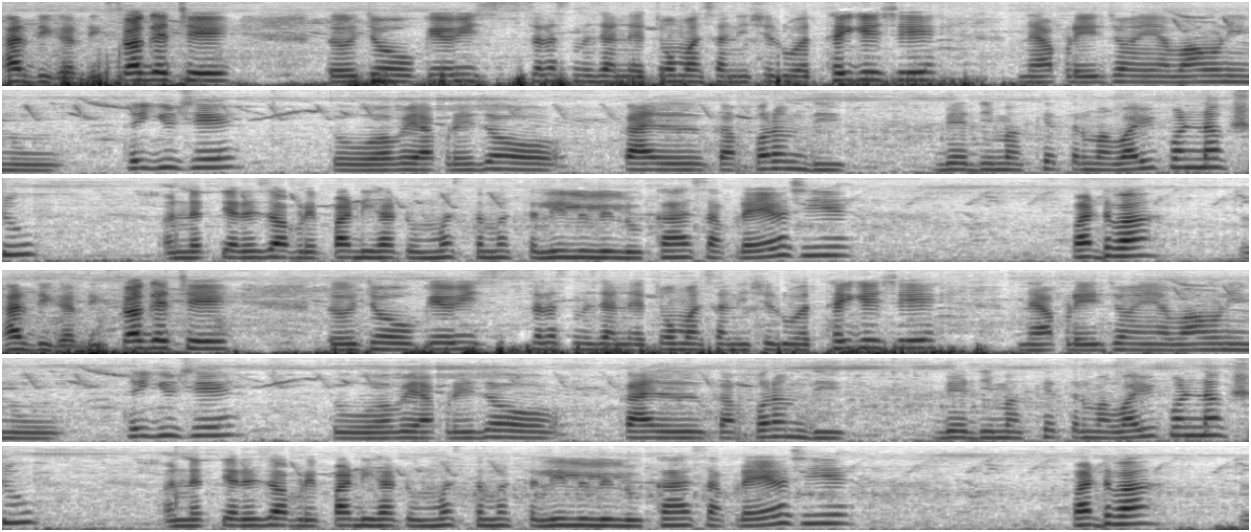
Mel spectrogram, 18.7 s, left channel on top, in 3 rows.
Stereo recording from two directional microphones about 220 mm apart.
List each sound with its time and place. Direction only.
0.0 s speech: 10° left (ahead or behind)
6.3 s speech: 20° left (ahead or behind); by 16.7 s 5° left (ahead or behind)
17.7 s speech: 5° left (ahead or behind)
